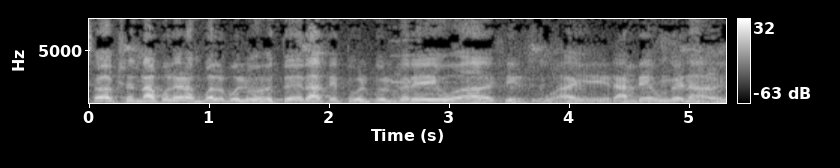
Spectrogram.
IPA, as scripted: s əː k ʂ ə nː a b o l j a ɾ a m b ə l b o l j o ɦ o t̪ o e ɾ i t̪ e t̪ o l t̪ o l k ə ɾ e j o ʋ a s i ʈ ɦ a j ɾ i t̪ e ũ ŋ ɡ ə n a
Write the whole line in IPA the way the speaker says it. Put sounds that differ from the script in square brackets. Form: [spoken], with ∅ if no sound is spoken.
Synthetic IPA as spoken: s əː k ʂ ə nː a b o l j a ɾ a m b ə l b o l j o ɦ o t̪ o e ɾ [a] t̪ e t̪ o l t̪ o l k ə ɾ e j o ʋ a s i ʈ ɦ a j ɾ [a] t̪ e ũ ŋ ɡ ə n a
